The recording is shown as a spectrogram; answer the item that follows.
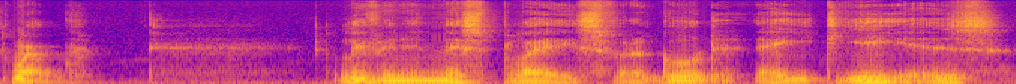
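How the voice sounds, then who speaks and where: A wry, contented older male recluse, played by an actor in a radio drama monologue. His voice sits low and creaks with fry. He takes his time, chatting and musing with gentle amusement at a very unhurried pace. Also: exaggerated voice.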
